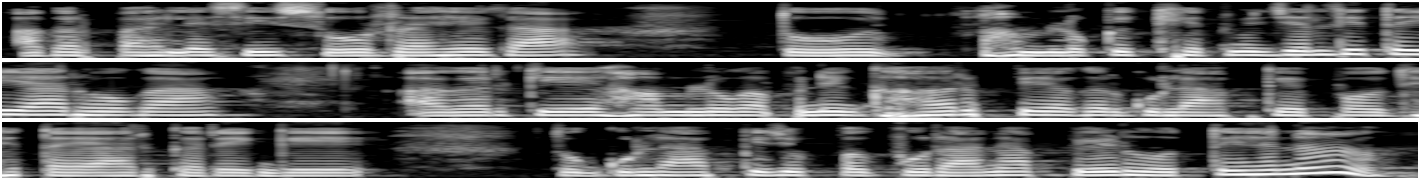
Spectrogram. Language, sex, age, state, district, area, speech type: Hindi, female, 45-60, Uttar Pradesh, Varanasi, urban, spontaneous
